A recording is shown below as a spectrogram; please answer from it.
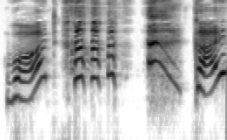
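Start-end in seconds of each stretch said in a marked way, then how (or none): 1.8-2.4 a sudden, much higher squeal of laughter; shocked burst of laughter. Acted. Friend suggests Kyle as the crush, burst out laughing. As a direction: laugh out in disbelief at the guess.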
